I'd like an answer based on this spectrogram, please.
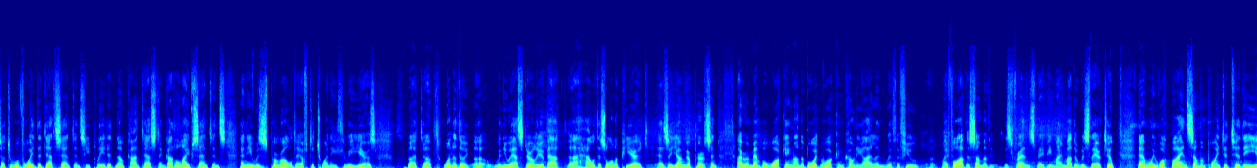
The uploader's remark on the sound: Recording from The Lemon Tree Café & Market in Las Vegas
